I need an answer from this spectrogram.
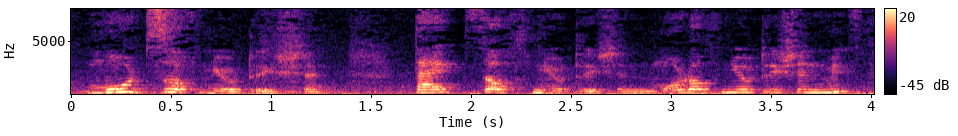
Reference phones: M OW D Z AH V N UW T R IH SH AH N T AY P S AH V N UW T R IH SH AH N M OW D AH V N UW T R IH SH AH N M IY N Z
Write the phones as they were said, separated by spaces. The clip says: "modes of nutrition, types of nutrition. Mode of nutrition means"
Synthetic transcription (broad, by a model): M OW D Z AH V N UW T R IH SH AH N T AY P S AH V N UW T R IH SH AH N M OW D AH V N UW T R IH SH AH N M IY N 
